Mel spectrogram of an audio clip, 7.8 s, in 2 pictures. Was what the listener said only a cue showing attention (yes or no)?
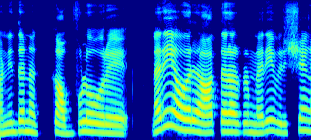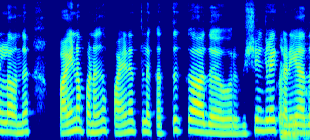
yes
